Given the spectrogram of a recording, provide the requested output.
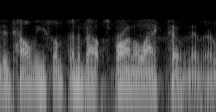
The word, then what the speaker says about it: spironolactone: Now, this drug is called spironolactone. Students always have a hard time with this one. Spironolactone. Just like it's spelled.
